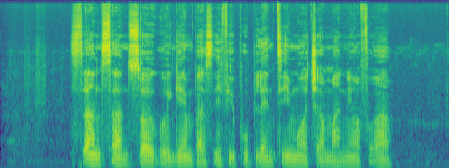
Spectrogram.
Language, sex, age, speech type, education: Nigerian Pidgin, male, 15-29, spontaneous, tertiary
